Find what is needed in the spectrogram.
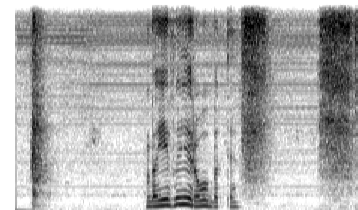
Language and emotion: Russian, neutral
